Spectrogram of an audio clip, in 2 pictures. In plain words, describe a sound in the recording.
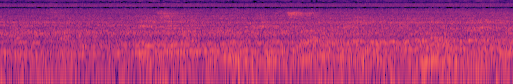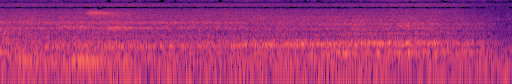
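An electric train starts moving and pulls away with a rising, humming whine.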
